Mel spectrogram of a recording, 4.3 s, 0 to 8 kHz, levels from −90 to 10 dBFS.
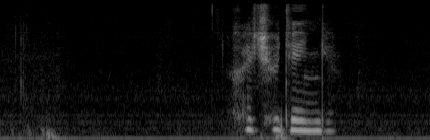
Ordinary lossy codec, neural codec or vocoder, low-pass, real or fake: none; codec, 44.1 kHz, 7.8 kbps, DAC; 7.2 kHz; fake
